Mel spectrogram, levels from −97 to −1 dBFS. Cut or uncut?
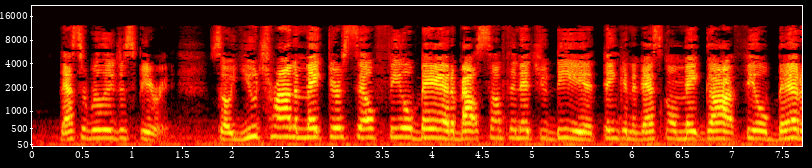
uncut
